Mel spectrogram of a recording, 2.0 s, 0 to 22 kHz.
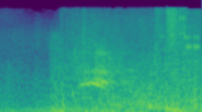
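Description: Arc bolt grenade ability going off in the shooter game Destiny 2: a short crackling electric burst with a whooshing rise and a brief metallic creak, heard alone and fairly close.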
